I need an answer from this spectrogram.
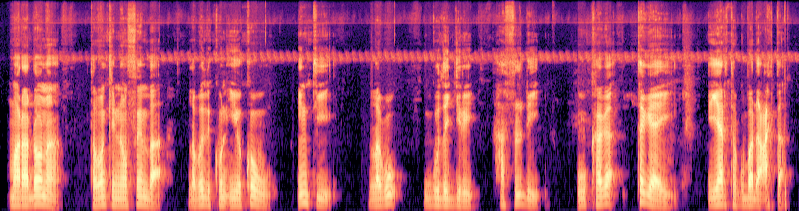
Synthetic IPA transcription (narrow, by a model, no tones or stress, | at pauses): mɐɾɐd̪ɔnɐ̰ | t̪ʰɔβɐŋkʰinɔfɛmbɐ̰r | lɐ̰βɐðikʰʊnḭjɞkʰɔw | ɪnt̪ʰiː | lɐɣʊ | ɡʊðɐt͡ʃɪɾɛj | ħɑflɐðḭː | uːkʰɐɣɐ | t̪ʰɐɣajɛ̰j | ʕɪjaːrt̪ʰɐɡʊbɐd̪ɐʕɑɡ̚t̪ʰɐ̰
